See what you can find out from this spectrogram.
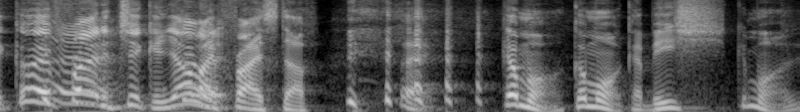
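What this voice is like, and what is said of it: Put-on Italian gangster accent. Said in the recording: “like a Italian gangster accent... The old Italian accent... It's a fun voice”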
